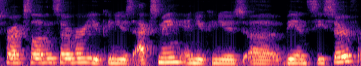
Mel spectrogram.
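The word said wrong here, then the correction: VcXsrv: Let me make sure that I'm actually saying that right. VCXSERV, yes.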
